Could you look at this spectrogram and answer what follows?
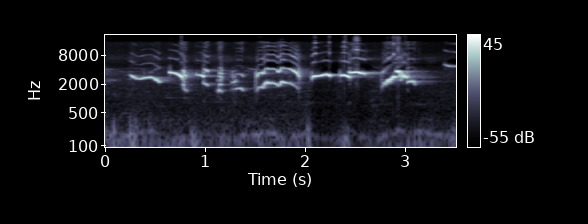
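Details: Oriental magpie-robin in loud 'ngeplong' song used as a lure to anger other magpie-robins: harsh, scratchy squawking notes mixed with whistled slurs in a rapid, continuous run.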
